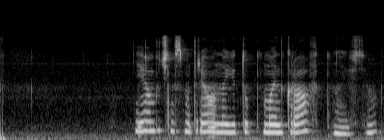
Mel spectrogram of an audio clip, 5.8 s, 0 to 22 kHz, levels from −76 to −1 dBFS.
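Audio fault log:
Nothing to log here, this speech clip has no faults to report.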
